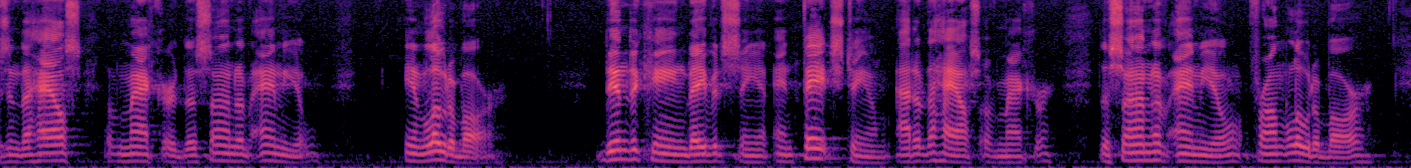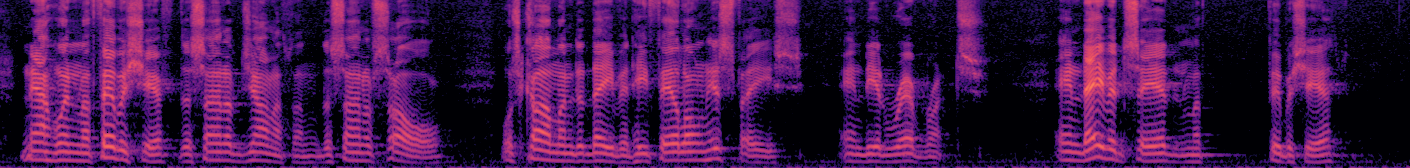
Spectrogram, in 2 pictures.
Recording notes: Sunday evening service. Liberty Baptist is a wonderful, growing, and encouraging body of believers just outside Tifton in the Harding community.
